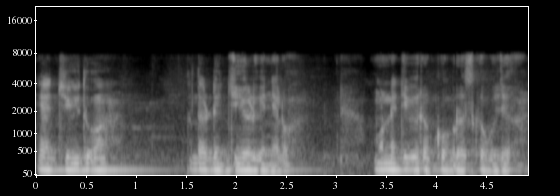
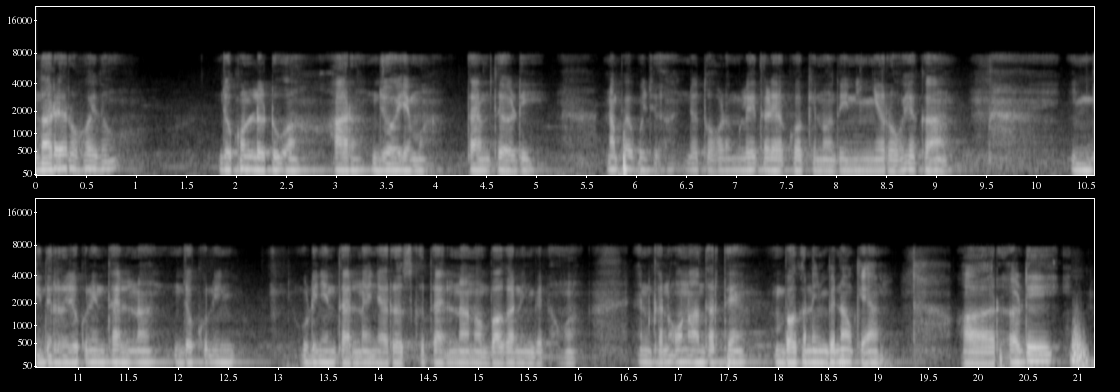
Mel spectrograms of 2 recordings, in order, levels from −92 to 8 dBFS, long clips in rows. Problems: echo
